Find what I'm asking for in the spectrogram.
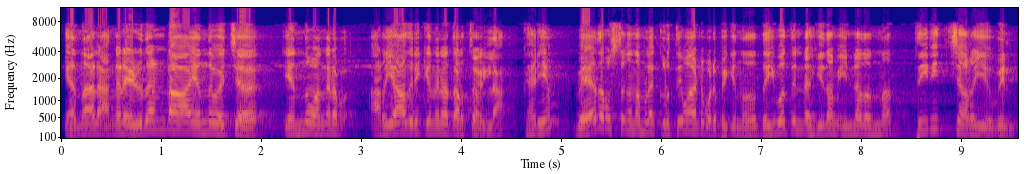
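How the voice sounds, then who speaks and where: Malayali evangelist guy teaching on prayer, talks fast, kinda high voice, keeps asking questions. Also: fairly bright tone. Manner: rhetorical questions, mixes English phrases. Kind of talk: Bible teaching sermon.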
